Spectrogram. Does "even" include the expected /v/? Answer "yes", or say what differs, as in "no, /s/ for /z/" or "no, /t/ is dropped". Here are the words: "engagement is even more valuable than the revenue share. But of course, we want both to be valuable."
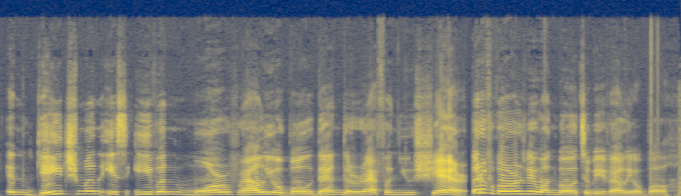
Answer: yes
